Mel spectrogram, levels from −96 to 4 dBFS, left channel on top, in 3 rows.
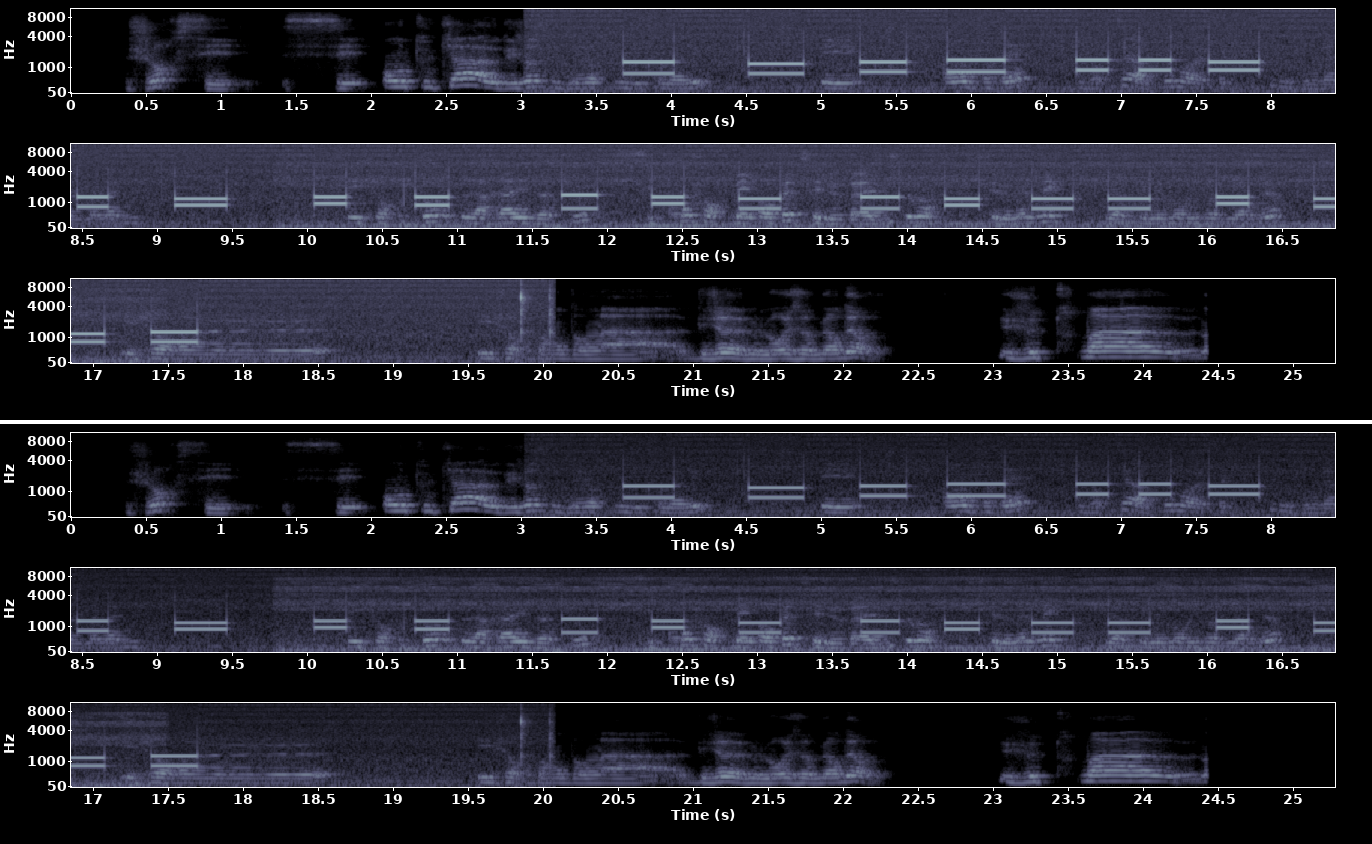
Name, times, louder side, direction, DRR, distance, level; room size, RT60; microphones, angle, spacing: voice 1, 0.4-1.2 1.4-4.3 5.0-5.3 5.8-8.9 10.3-16.6 17.2-18.7 19.6-22.3 23.0-24.4, left 2 dB, 65° left, 4.5 m, -51 dB
Telephone, 3.0-20.1, left 8 dB, 35° left, 0.4 m, -38 dB
sound 1, 9.8-17.5, left 1 dB, 5° left, 7.8 m, -55 dB
head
